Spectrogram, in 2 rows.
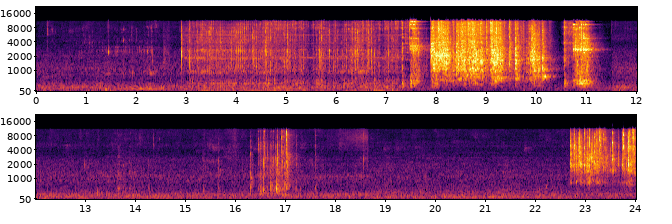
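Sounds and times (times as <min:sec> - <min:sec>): objects rustling and clinking: 0:05.2 - 0:11.3.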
